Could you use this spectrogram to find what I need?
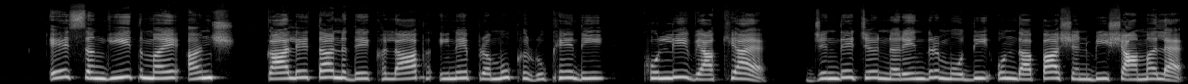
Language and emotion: Dogri, neutral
